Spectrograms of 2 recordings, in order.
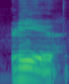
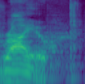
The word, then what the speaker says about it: Ryu: you uh think of him as now being Ryu instead of rayu okay and okay one more this is pronounced hiachi hiachi it's not hiachi okay I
